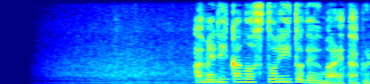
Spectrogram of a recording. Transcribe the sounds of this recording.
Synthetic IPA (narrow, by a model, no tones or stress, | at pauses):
ame̞ɾʲikano̞sɨ̥t̪o̞ɾʲiːt̪o̞d̪e̞ɯ̟maɾe̞t̪abɯ̟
